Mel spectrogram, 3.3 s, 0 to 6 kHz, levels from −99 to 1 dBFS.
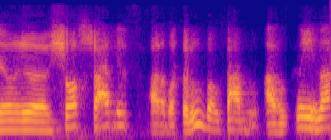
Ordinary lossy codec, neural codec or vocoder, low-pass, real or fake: MP3, 48 kbps; codec, 16 kHz, 0.5 kbps, FunCodec, trained on Chinese and English, 25 frames a second; 5.4 kHz; fake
